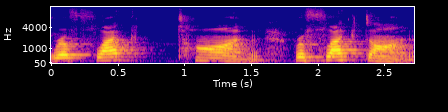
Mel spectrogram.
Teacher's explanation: because you have that t sound you can transfer it to the next sound and say reflecton reflecton so it sounds like one word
